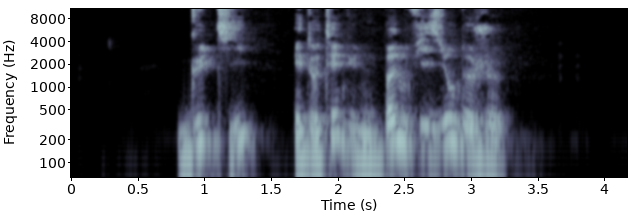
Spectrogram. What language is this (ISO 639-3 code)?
fra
